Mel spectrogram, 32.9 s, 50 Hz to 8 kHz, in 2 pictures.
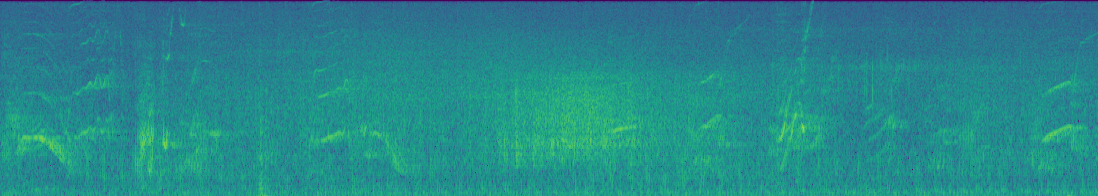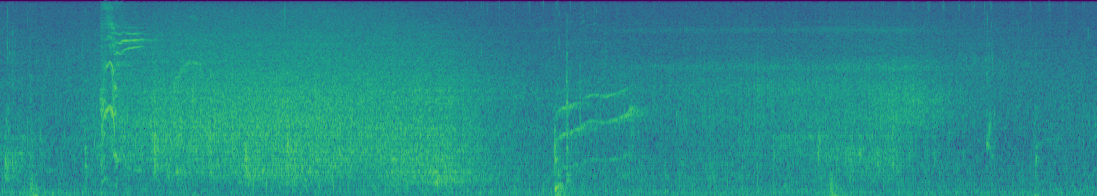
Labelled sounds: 0.0	1.8	killer whale, southern Alaska resident, 0.18 to 8.0 kHz
2.8	3.3	killer whale, southern Alaska resident, 1.6 to 8.0 kHz
4.5	6.2	killer whale, southern Alaska resident, 0.18 to 8.0 kHz
9.0	9.7	killer whale, southern Alaska resident, 0.46 to 8.0 kHz
10.3	11.3	killer whale, southern Alaska resident, 0.55 to 8.0 kHz
11.6	12.4	killer whale, southern Alaska resident, 0.41 to 8.0 kHz
12.9	13.7	killer whale, southern Alaska resident, 0.69 to 3.7 kHz
15.6	16.7	killer whale, southern Alaska resident, 0.46 to 8.0 kHz
17.9	18.7	killer whale, southern Alaska resident, 0.55 to 8.0 kHz
24.7	26.2	killer whale, southern Alaska resident, 0.41 to 3.3 kHz

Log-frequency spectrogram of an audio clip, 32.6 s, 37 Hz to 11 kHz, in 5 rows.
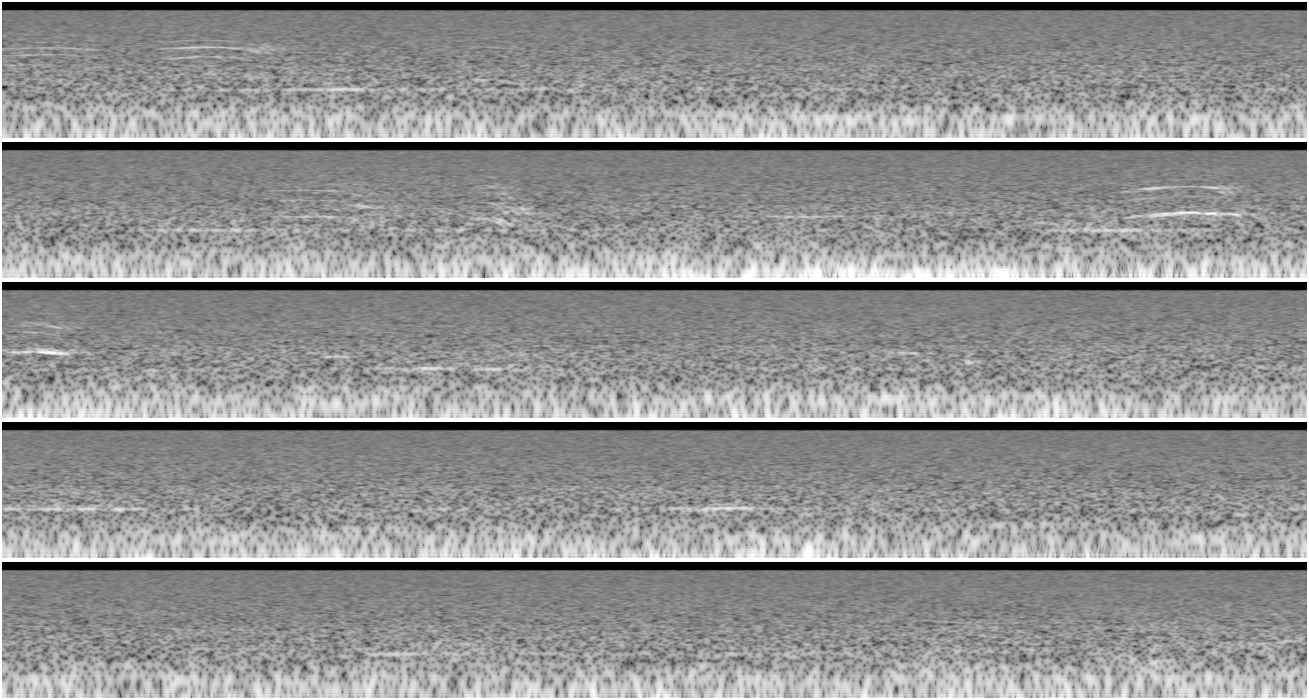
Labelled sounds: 0.0	1.4	humpback whale, 0.99 to 2.3 kHz
7.9	8.2	humpback whale, 1.3 to 1.5 kHz
12.1	12.7	humpback whale, 1.2 to 1.8 kHz

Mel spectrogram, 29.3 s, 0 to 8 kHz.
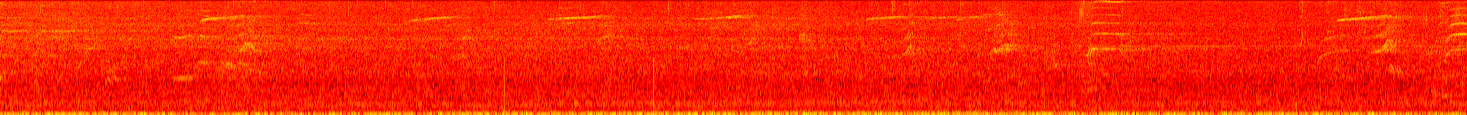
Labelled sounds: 3.9	5.4	killer whale, southern resident, 0.83 to 5.9 kHz
13.9	15.1	killer whale, southern resident, 4.4 to 5.7 kHz
17.2	18.3	killer whale, southern resident, 1.8 to 5.1 kHz

